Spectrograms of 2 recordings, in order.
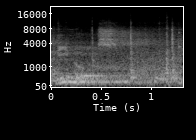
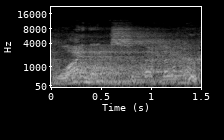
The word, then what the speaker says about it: Linux: Well, I pronounce Linux as Linux. However, the total answer to that is, if you are Linus Torvalds, you probably pronounce it as Linux.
